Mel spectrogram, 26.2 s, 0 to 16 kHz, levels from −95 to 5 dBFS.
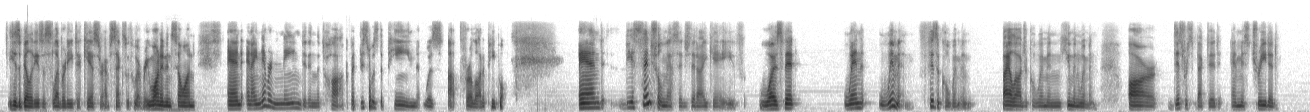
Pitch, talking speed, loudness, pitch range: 115 Hz, 135 wpm, -23 LUFS, 105-140 Hz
